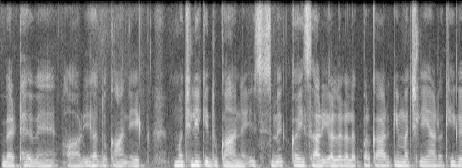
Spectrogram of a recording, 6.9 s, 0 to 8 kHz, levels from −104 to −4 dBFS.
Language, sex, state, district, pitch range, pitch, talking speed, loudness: Hindi, male, Uttarakhand, Tehri Garhwal, 135-155 Hz, 145 Hz, 190 wpm, -16 LUFS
